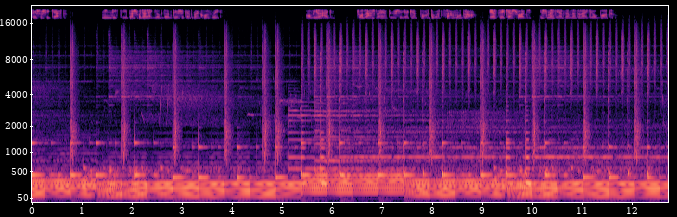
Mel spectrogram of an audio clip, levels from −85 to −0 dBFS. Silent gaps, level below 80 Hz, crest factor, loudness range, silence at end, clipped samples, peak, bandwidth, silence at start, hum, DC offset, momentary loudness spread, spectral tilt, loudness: none; -62 dBFS; 16 dB; 1 LU; 0 s; under 0.1%; -8 dBFS; over 20 kHz; 0 s; none; under 0.1%; 3 LU; -5.5 dB/octave; -24 LUFS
